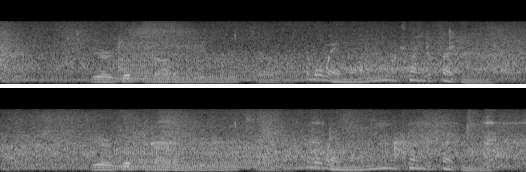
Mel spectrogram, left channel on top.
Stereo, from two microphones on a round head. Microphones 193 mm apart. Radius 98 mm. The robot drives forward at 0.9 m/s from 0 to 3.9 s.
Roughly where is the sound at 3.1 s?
Left.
